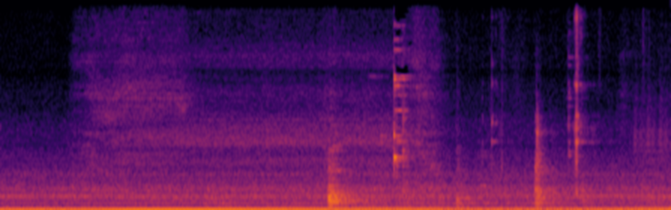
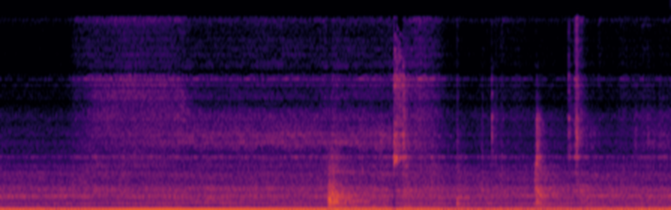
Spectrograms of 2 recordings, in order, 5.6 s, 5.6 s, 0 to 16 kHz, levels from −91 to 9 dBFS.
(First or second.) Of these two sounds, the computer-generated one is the second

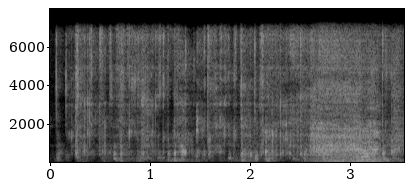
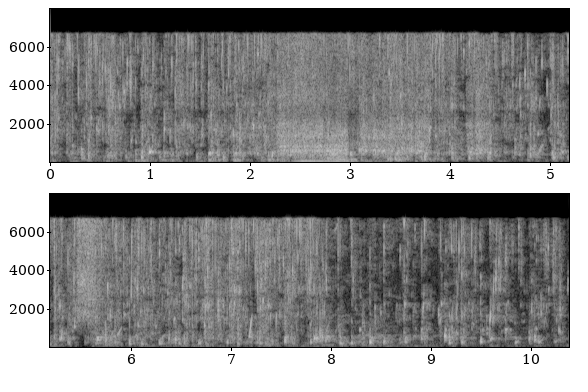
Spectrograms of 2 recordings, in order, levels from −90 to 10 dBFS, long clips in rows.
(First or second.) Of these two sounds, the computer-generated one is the first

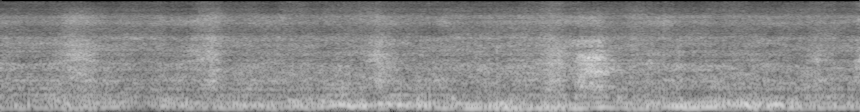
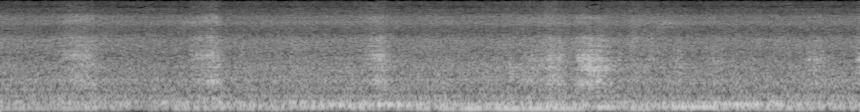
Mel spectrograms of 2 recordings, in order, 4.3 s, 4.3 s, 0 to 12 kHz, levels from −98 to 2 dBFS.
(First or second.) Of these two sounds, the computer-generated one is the first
